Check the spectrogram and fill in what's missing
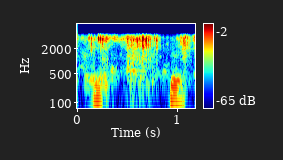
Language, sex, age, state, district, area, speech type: Kannada, male, 45-60, Karnataka, Davanagere, urban, conversation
